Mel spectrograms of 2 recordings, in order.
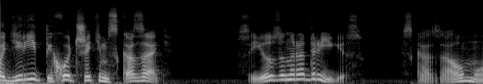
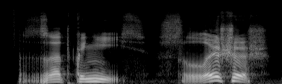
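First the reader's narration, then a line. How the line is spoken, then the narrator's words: Growling. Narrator (Russian): прорычал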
